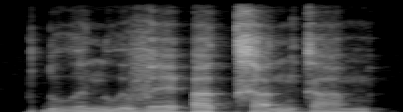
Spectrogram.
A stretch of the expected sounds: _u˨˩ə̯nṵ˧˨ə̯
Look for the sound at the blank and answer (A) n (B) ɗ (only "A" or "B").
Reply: B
